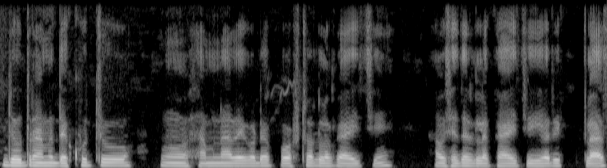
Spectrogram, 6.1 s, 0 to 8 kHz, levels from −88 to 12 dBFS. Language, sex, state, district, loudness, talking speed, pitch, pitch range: Odia, male, Odisha, Malkangiri, -17 LUFS, 150 wpm, 135 Hz, 125-140 Hz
